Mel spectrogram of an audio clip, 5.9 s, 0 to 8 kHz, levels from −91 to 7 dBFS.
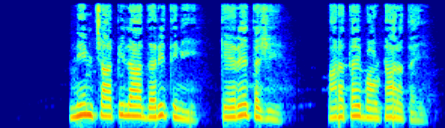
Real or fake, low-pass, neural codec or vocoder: real; 7.2 kHz; none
